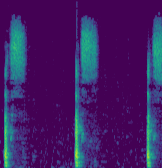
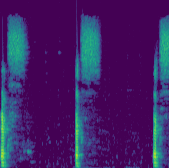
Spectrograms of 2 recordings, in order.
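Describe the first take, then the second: No difference in how they are said.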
